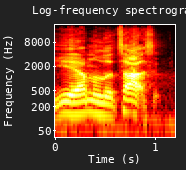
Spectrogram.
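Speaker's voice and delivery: ordinary delivery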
